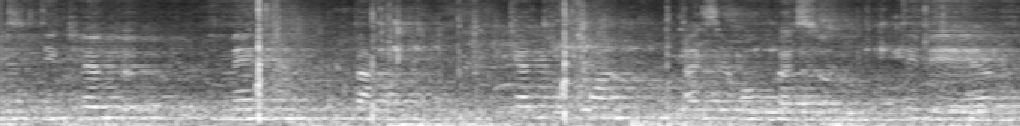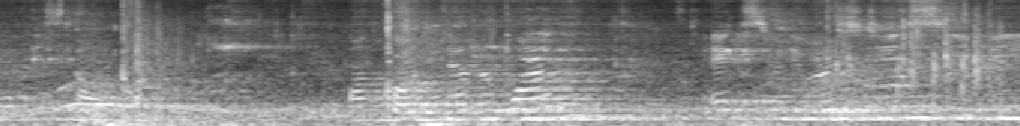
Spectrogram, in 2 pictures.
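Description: Sports hall background: faint, overlapping chatter of distant voices in a large echoing hall, with a few sharp knocks or clicks.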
